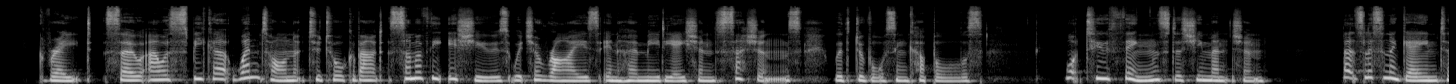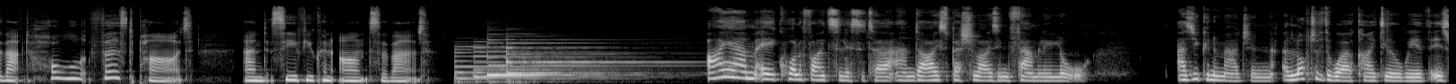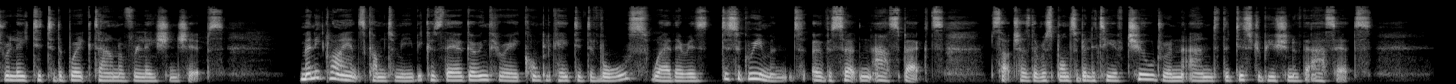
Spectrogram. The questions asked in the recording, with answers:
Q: What two things does she mention?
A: So she talked about the responsibility of children and the distribution of assets.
